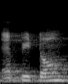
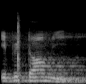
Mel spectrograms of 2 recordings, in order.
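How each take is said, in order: First: The word ends in 'tome' with no final vowel. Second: The word ends with a final 'ee' sound. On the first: The speaker calls it wrong. "मिस pronounce है" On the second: The speaker calls it right. "Correct pronunciation"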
